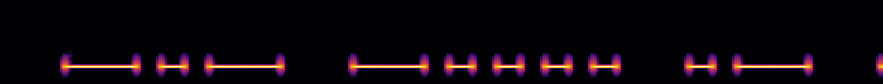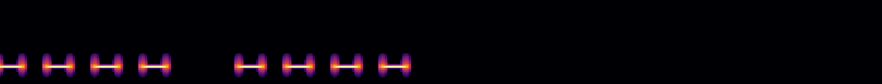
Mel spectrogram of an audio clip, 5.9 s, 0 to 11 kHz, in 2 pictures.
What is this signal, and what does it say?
Morse code, heard as a keyed tone, about 15 wpm, 700 Hz. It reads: K6AHH
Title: USA Call Signs - 5 Characters - Repeated 3x - 15wpm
